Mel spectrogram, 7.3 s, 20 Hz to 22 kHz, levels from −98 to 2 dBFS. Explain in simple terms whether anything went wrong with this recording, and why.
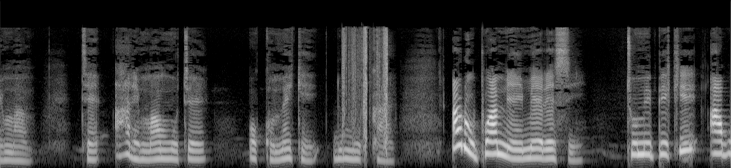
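Between 3.42 and 3.88 seconds, a burst of scratchy, crackling noise sits over the speech. It is fairly loud and lasts about half a second. This is cable scratch noise. A worn cable or connector was likely moved, briefly making the electrical contact unsteady.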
